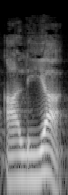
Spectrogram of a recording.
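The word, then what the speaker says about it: Aliya: তাহলে নাম লিখতে গিয়ে আমি যদি আয়ের পাশে ওয়াই দেখতে পাই শুধুমাত্র হস্তিকার সাউন্ড করব। যেমন এ, এর জন্য আ, এল, এল এর জন্য লো। তাহলে এ এল কি হলো? আল, নট অল। অল কিন্তু বলা চলবে না। নেক্সট আই ওয়াই এর জন্য হস্তিকার, তাহলে আল প্লাস হস্তিকার কি হয়ে গেল? আলি। নেক্সট শব্দের শেষে এ আছে, শব্দের শেষে এ থাকলে আকার সাউন্ড করতে হয়, তাহলে আলিয়া। সো এটা কিন্তু নাম, এটা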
